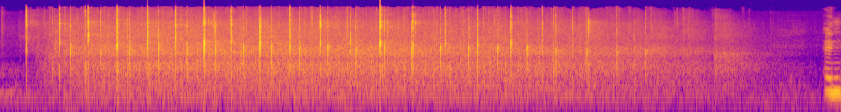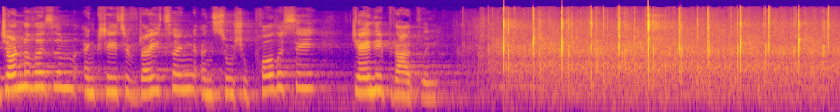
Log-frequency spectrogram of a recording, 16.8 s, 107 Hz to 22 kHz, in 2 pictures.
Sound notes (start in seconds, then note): 0.2 audience applauding; 13.1 audience applauding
